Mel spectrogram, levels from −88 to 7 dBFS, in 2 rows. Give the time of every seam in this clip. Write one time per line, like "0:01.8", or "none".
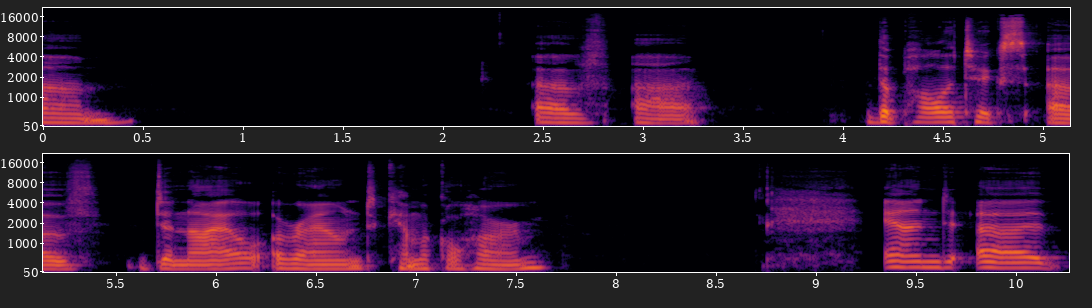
none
